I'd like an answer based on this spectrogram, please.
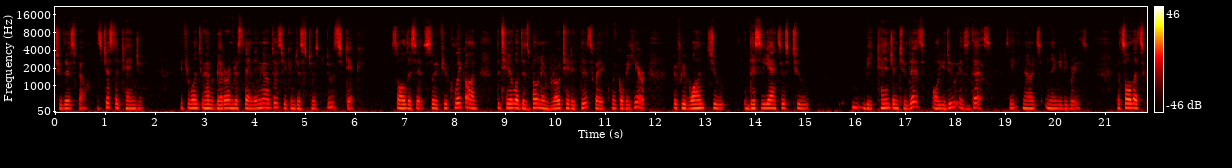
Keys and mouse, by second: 0.2 right click, 3.4 click, 4.9 click, 6.1 middle click, 8.1 right click, 10.1 click, 11.0 right click, 17.4 ctrl+n, 18.2 click.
